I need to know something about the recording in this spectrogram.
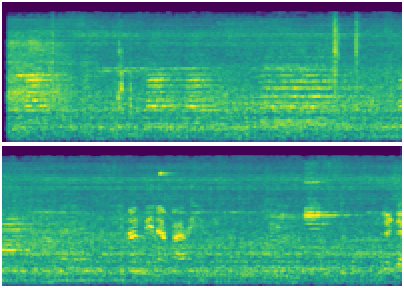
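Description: Busy road traffic with vehicle horns sounding again and again over the first few seconds, over a steady background of engines and voices.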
